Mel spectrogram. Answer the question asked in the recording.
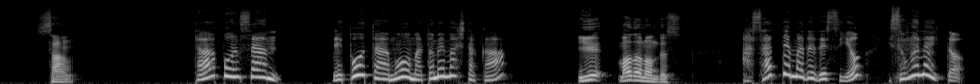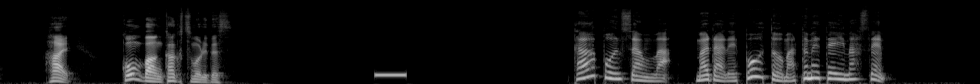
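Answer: ○(正しい)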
